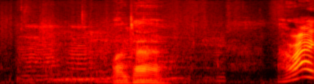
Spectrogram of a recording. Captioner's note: audience murmuring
